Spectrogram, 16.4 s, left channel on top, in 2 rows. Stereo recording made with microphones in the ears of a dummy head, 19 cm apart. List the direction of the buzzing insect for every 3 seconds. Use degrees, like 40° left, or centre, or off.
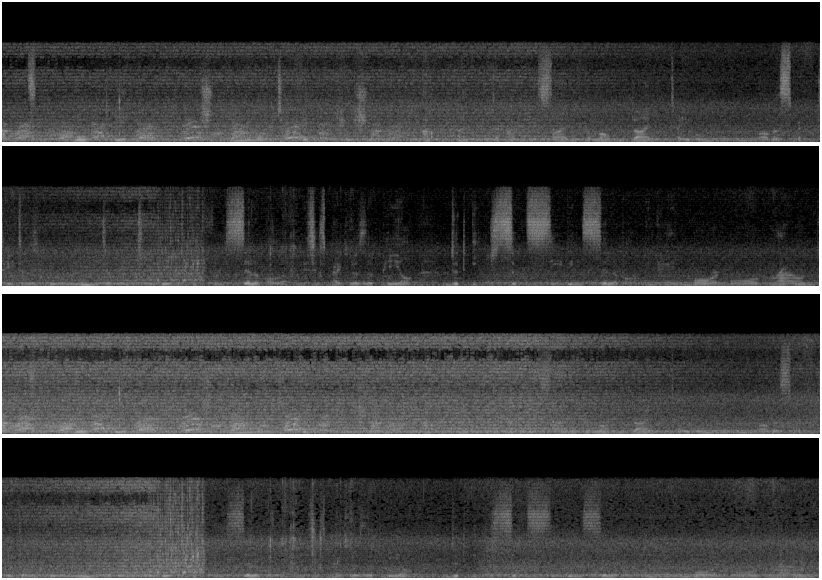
10° right, 10° left, 10° right, 30° right, 40° right, 40° right.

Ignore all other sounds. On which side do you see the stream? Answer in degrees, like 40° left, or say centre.
40° right.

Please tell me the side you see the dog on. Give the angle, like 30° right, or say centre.
20° right.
